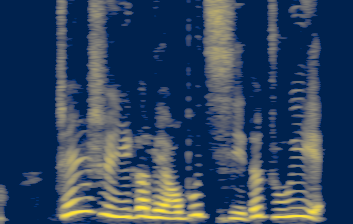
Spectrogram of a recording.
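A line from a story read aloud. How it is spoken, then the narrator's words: Loud shout. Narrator (Chinese): 鸭子大喊道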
